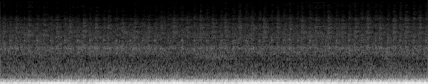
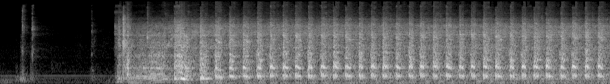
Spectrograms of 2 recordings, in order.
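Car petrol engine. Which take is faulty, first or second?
second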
